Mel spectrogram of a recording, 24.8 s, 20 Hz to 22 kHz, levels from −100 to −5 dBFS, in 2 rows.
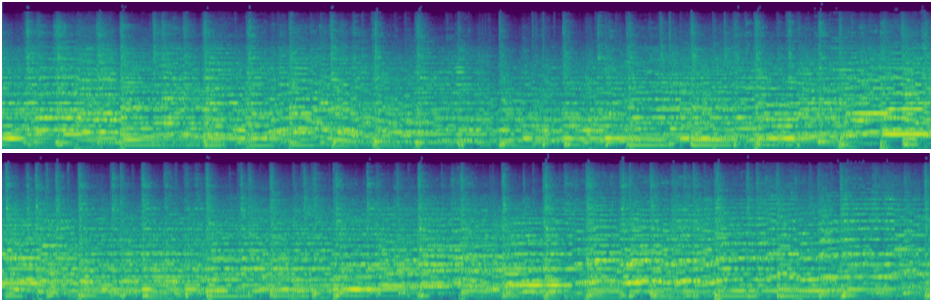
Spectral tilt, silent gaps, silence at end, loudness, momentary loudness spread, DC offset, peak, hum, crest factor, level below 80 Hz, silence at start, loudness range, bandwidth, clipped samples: -4.5 dB/octave; none; 0 s; -20 LUFS; 6 LU; under 0.1%; -4 dBFS; none; 16 dB; -46 dBFS; 0 s; 4 LU; 16 kHz; under 0.1%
